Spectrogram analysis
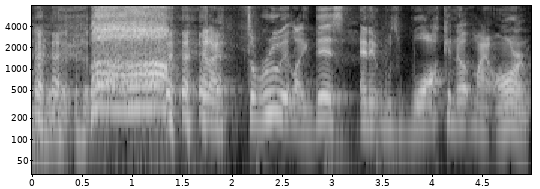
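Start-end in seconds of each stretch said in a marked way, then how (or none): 0.6-1.4 high piercing retold shriek; blood-curdling scream. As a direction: let out a high panicked scream. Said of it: "the blood curdling".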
